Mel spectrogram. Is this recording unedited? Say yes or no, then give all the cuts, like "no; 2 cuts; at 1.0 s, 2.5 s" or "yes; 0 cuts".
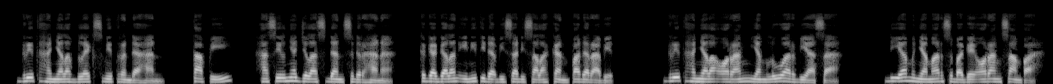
yes; 0 cuts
